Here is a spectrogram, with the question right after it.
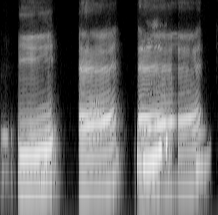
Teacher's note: মুখের অবস্থা চিকন থেকে হতে হতে বড় হয়।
